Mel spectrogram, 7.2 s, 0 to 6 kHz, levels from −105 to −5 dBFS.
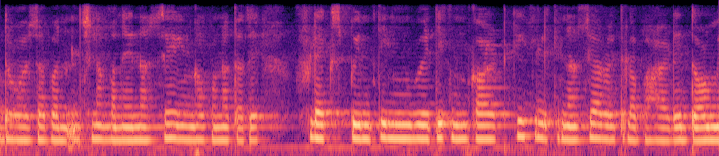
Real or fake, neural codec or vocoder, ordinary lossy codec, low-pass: fake; codec, 44.1 kHz, 7.8 kbps, DAC; none; 5.4 kHz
